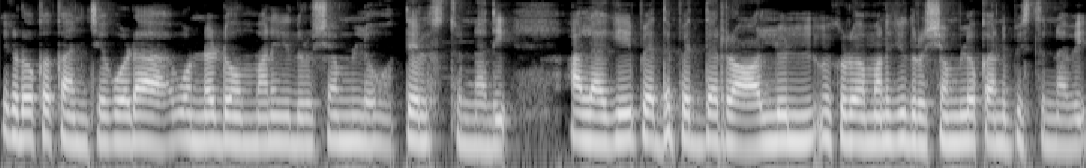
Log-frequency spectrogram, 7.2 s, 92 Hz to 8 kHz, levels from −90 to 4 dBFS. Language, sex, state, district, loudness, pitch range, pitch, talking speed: Telugu, female, Andhra Pradesh, Krishna, -14 LUFS, 180-195 Hz, 185 Hz, 125 wpm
